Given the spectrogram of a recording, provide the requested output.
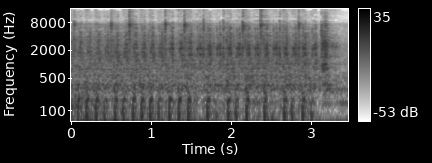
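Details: TVS Apache 200cc motorcycle with new piston, old rocker: sharp quick taps about five a second over the small engine's idle; top-end tapping noise, cause unknown.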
